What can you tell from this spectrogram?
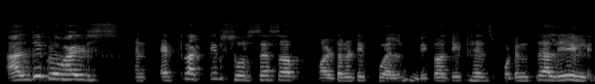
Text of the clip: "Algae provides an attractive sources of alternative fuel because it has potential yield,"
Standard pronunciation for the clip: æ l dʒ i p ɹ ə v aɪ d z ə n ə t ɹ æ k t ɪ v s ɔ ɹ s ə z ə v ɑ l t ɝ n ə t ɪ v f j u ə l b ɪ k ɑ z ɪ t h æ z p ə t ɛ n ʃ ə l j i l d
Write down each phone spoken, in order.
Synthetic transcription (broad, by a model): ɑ l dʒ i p ɹ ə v aɪ d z ə n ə t ɹ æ k t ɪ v s ɔ ɹ s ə s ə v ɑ l t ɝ n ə t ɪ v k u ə l b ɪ k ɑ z ɪ t h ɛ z p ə t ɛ n s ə l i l d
